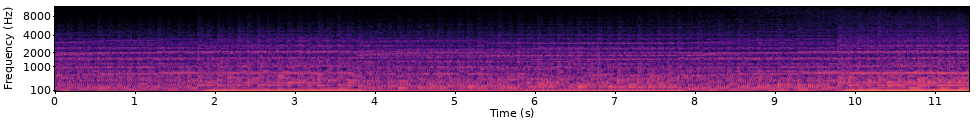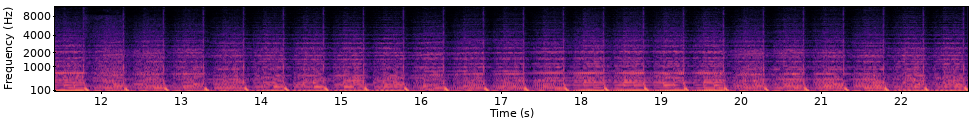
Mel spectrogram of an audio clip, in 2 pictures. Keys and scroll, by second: 8.2 F3, 8.7 Escape, 12.0 shift+Page_Up, 18.8 Delete, 20.2 F3, 20.6 Escape.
